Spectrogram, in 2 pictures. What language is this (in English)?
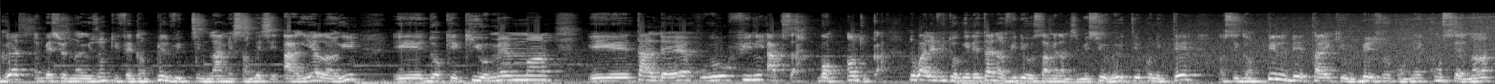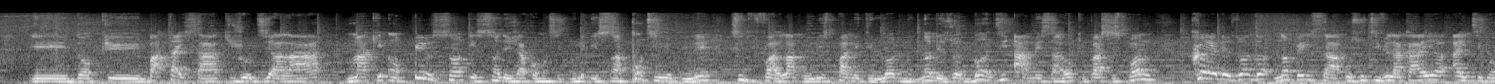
French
